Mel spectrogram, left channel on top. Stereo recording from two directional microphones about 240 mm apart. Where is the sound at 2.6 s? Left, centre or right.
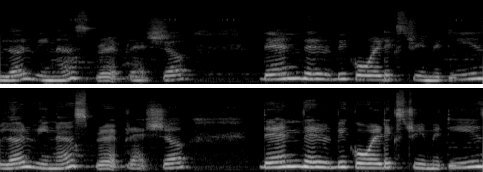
Right.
